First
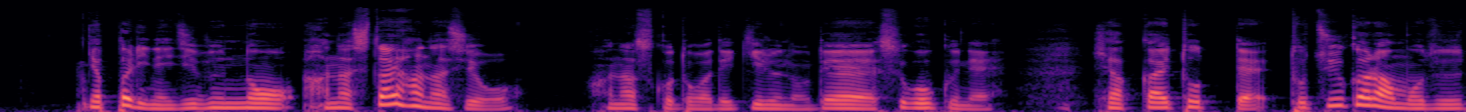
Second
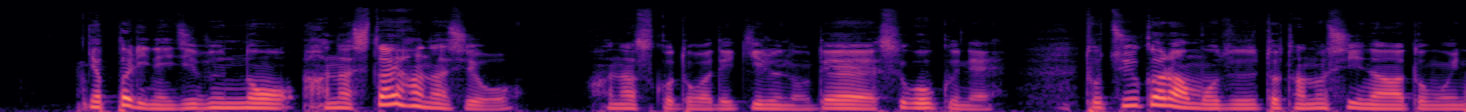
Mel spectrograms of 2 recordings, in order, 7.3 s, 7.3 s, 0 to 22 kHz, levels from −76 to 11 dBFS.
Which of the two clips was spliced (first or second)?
second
